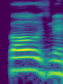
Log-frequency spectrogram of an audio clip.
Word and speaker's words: Boseman: So when it's Chadwick Boseman, or right, Boseman, is that how you say it?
